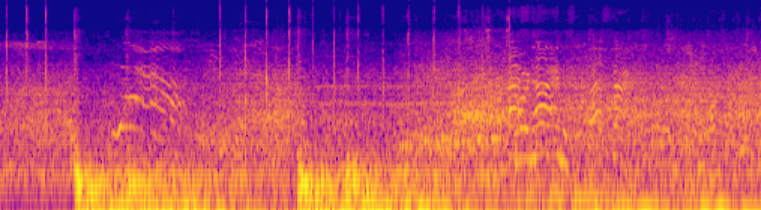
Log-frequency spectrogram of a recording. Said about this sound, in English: She's clapping in his face. It's hard to hear, so go ahead and fade it out. It's hard to hear.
